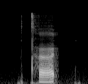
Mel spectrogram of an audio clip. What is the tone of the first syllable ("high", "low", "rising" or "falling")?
rising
